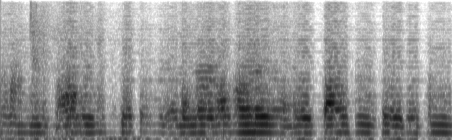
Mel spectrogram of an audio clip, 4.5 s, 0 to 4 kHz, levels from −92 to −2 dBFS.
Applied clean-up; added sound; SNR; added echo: neural separator model SepFormer WHAMR!.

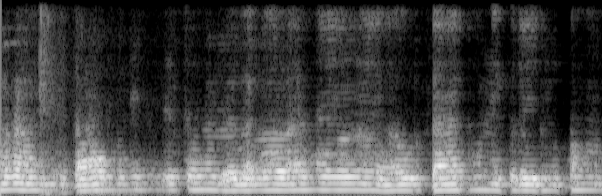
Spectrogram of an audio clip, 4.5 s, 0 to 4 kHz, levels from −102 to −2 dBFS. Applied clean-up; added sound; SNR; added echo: neural mask model DeepFilterNet 3.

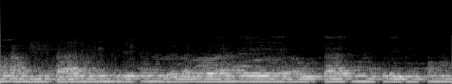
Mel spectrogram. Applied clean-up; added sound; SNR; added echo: neural separator model SepFormer DNS4.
